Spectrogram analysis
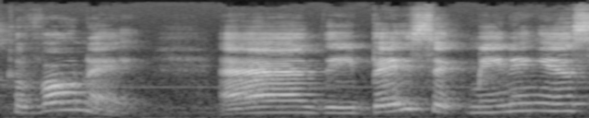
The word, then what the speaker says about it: cafone: It is a cafone, or cavone, pronounced cavone.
